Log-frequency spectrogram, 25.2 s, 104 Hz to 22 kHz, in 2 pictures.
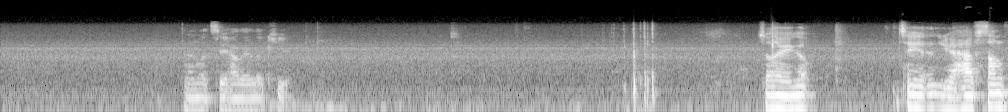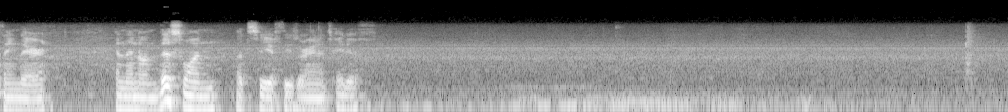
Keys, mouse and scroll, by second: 0.9 scroll up 1, 3.8 click, 6.0-6.5 scroll up 3, 7.4-8.3 typing, 13.2 scroll down 1, 16.4 click, 18.7 middle click, 20.3-20.6 scroll up 4, 21.1-22.5 scroll up 8.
